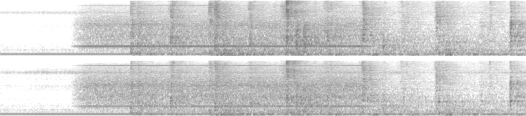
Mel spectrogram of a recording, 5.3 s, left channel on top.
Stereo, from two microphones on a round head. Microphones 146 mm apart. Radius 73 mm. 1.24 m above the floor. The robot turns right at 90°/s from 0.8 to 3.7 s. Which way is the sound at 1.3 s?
15° left (ahead or behind).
